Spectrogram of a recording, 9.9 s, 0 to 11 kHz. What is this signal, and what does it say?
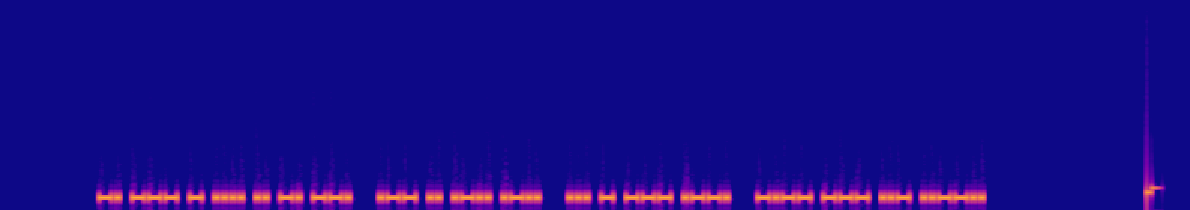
Morse code, heard as a keyed tone, about 34 wpm, 700 Hz. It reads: NOTHING WILL STOP YOU?
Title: Sentences from Top 1000 Words - Review Part 1 - 35wpm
